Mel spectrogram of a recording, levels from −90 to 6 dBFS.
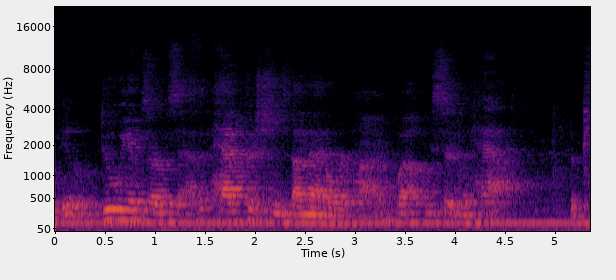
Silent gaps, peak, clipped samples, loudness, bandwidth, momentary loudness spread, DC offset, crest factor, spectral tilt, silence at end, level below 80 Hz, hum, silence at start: none; -24 dBFS; under 0.1%; -41 LUFS; 13 kHz; 10 LU; under 0.1%; 16 dB; -7.5 dB/octave; 0 s; -62 dBFS; none; 0 s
